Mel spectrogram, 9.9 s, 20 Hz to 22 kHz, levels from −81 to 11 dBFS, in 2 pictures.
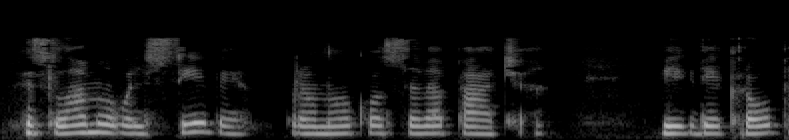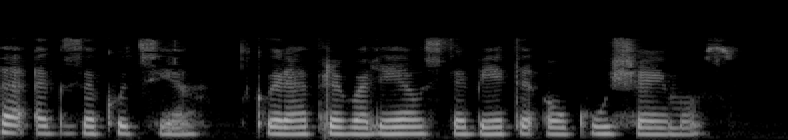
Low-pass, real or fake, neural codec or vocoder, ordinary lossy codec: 7.2 kHz; fake; codec, 16 kHz, 6 kbps, DAC; MP3, 32 kbps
